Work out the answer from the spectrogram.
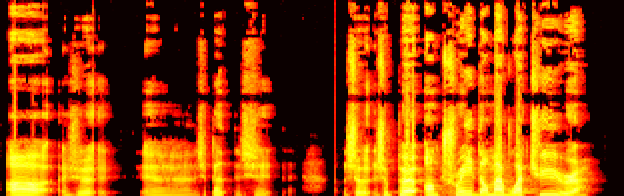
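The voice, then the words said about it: Exaggerated fake English accent in French. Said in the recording (French): “un accent anglais à couper au couteau ... c'est un français qui fait semblant d'être anglais ... ça c'est l'accent anglais du personnage principal”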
